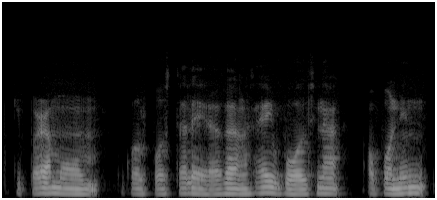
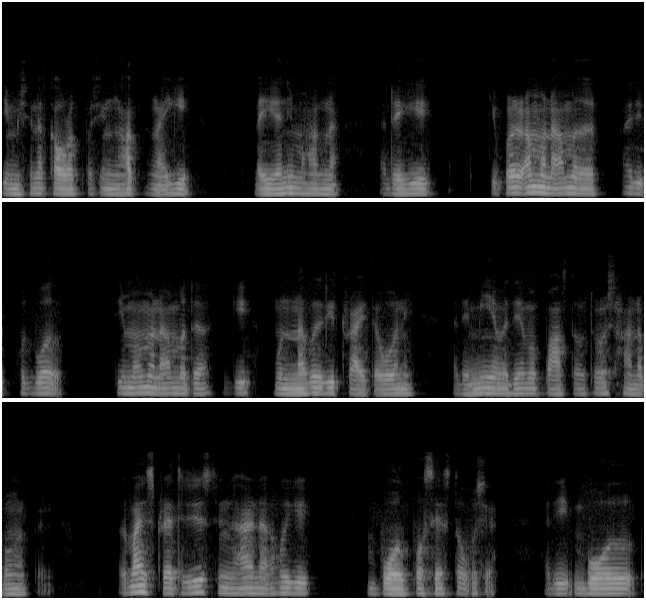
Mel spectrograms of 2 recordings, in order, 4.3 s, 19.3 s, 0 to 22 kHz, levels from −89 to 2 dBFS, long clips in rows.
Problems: low volume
